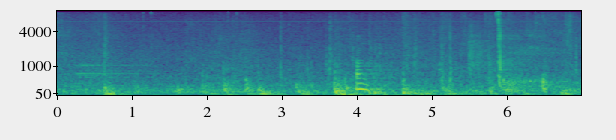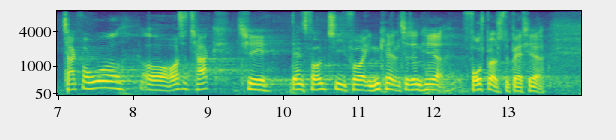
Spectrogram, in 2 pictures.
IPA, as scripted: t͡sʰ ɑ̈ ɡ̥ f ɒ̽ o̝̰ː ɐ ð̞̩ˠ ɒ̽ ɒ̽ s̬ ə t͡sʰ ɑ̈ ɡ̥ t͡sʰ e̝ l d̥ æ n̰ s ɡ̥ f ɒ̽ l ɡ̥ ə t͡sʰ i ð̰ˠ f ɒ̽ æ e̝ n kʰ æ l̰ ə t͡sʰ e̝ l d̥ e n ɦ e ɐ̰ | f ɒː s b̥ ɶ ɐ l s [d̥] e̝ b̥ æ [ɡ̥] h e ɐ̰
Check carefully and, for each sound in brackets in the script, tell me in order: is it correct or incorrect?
correct, incorrect: d̥

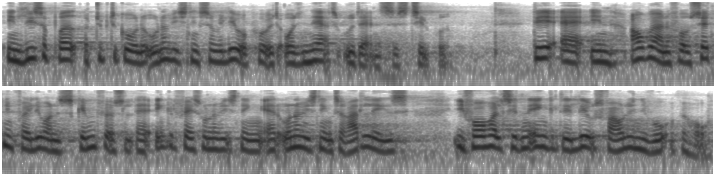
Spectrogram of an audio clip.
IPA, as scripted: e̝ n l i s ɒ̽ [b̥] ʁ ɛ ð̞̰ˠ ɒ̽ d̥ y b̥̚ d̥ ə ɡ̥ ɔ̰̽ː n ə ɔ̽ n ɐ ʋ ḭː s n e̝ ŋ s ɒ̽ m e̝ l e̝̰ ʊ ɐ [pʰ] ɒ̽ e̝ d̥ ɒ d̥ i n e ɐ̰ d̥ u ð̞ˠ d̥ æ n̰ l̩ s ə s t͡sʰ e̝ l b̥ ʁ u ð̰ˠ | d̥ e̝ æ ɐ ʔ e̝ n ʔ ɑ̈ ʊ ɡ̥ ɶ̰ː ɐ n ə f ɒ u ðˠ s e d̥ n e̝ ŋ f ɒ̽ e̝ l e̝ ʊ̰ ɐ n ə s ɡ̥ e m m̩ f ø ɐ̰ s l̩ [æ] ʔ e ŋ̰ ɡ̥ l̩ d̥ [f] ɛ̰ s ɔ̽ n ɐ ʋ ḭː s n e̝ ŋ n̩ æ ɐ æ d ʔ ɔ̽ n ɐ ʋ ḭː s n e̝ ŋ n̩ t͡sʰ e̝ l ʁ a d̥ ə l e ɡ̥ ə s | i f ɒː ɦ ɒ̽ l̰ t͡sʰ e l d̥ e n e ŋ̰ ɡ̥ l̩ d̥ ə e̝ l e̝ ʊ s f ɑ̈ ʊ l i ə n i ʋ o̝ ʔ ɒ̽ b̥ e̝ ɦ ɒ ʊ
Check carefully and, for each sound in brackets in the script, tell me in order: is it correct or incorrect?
correct, correct, correct, correct

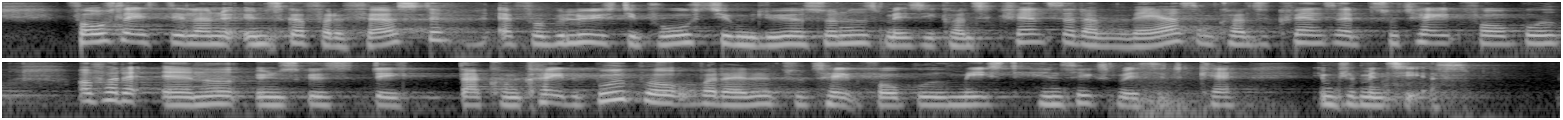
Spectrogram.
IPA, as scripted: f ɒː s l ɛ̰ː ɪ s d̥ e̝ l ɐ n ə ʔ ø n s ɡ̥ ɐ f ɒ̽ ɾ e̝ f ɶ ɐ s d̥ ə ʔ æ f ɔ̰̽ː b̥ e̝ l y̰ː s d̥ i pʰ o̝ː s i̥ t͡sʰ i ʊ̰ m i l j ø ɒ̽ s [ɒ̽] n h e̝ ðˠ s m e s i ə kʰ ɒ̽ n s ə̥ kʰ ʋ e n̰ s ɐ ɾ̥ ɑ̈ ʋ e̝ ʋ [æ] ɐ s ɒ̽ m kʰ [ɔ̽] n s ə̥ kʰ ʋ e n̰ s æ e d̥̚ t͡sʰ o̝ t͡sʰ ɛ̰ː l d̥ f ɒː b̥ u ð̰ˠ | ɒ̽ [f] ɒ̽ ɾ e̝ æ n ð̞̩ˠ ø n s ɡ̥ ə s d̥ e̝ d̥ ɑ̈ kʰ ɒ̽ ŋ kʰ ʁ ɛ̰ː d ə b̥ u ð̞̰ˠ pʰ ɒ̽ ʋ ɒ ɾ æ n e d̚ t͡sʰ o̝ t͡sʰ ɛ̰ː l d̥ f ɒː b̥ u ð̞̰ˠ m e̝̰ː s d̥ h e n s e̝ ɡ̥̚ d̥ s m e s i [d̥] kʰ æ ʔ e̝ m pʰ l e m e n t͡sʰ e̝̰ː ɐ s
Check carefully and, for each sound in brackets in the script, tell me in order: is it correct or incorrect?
incorrect: ɔ̽, incorrect: æː, incorrect: ɒ̽, correct, correct

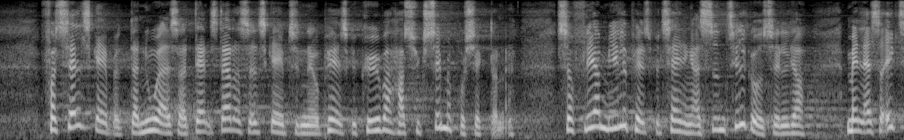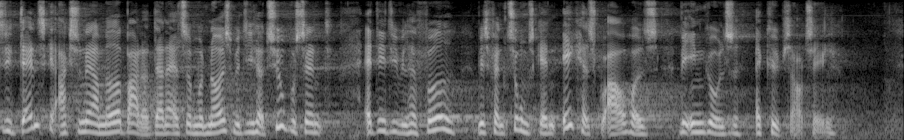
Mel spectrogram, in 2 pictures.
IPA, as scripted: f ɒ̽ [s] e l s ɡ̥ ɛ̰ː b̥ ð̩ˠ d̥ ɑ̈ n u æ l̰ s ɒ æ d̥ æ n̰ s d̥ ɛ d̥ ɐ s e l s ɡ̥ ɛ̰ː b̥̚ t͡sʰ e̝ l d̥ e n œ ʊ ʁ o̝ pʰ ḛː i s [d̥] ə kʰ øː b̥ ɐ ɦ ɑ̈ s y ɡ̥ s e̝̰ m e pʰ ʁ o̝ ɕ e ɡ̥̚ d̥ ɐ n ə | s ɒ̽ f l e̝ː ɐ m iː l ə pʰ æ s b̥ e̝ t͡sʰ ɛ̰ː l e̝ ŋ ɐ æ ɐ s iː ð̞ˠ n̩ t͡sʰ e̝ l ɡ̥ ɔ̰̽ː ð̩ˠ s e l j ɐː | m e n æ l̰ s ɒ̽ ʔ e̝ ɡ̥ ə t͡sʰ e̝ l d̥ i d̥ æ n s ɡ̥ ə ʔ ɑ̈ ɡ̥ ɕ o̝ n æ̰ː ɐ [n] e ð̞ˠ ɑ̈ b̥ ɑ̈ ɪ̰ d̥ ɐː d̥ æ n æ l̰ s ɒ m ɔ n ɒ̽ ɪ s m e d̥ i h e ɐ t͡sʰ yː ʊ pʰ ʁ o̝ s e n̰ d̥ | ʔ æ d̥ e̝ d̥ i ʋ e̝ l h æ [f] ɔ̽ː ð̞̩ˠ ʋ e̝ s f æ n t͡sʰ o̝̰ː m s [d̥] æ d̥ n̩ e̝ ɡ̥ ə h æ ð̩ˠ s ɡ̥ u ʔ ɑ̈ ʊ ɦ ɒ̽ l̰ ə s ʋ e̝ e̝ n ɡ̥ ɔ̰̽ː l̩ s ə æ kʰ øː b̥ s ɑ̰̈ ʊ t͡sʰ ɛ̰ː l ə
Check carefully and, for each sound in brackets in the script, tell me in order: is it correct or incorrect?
correct, incorrect: ɡ̥, incorrect: m, correct, incorrect: ɡ̥

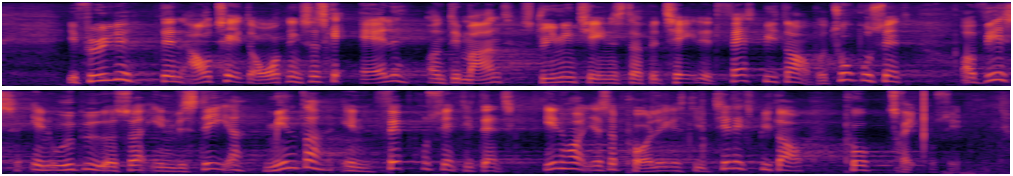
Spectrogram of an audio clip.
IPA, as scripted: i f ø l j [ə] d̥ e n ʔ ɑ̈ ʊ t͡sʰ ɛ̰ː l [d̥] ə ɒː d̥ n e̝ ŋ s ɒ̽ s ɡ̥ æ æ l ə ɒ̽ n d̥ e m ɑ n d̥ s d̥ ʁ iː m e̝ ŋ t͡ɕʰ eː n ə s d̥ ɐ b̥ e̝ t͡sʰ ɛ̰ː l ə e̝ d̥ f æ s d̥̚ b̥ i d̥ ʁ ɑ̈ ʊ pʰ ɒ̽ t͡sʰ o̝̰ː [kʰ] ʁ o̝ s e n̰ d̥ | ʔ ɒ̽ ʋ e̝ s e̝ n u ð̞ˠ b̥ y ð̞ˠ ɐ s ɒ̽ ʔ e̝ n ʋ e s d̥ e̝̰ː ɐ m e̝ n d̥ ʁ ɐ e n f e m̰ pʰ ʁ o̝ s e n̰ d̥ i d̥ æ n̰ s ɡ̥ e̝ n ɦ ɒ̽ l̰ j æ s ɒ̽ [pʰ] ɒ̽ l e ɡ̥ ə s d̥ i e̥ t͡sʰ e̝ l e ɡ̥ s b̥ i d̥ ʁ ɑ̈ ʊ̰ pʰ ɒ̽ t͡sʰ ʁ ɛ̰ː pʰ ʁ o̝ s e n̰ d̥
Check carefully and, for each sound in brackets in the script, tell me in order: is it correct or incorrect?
correct, correct, incorrect: pʰ, correct

